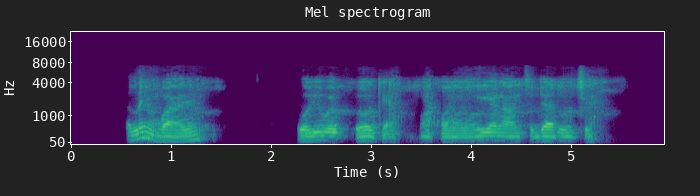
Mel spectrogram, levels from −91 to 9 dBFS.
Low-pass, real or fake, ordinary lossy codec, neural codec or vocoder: none; fake; none; codec, 16 kHz, 1.1 kbps, Voila-Tokenizer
